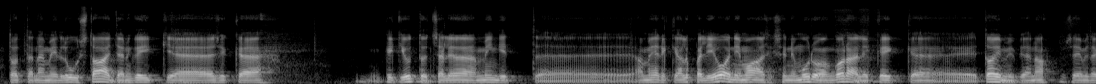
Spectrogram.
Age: 30-49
